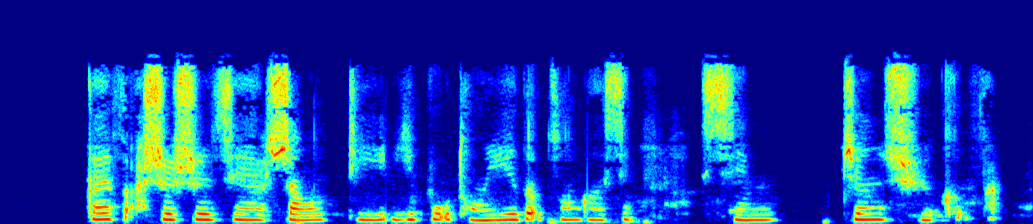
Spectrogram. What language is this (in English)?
Chinese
